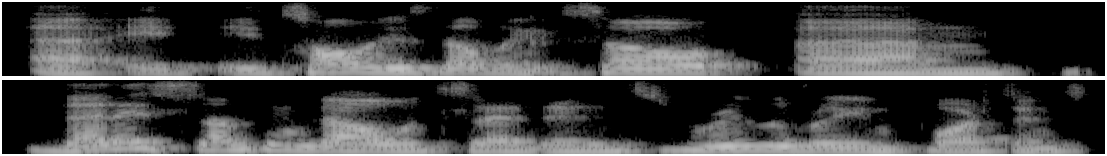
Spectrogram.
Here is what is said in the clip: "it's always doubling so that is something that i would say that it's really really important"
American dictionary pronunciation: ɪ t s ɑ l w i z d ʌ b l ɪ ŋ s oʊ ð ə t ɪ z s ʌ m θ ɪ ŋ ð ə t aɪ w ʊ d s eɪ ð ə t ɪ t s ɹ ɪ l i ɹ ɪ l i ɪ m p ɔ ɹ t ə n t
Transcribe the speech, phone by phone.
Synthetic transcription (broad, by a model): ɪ t s ɑ l w i z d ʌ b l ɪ s oʊ ð ə t ɪ z s ʌ m θ ɪ ŋ ð ə t aɪ w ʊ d s eɪ ð ə t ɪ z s ɹ ɪ l i ɹ ɪ l i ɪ m p ɔ ɹ t n t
